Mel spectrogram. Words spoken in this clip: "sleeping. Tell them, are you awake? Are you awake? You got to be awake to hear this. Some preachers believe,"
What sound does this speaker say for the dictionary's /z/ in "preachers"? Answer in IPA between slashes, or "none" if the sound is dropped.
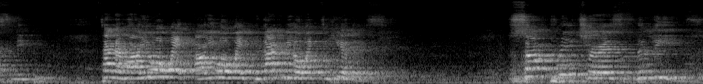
/z/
